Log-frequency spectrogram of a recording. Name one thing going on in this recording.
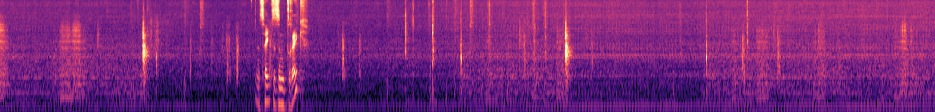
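An excavator engine hums steadily.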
